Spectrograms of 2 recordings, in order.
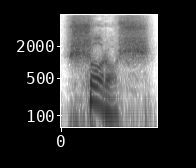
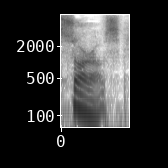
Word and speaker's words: Soros: John no look um it's okay it it's pronounced in Hungarian shos okay it's anglicized as Soros shos is a as anybody of Hungarian descent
